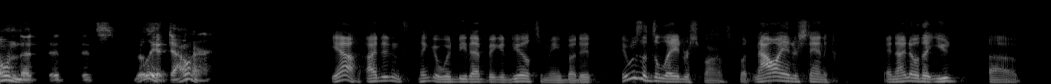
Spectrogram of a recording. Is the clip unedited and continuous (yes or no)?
yes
